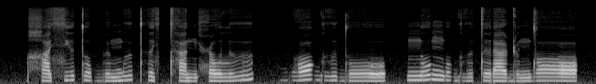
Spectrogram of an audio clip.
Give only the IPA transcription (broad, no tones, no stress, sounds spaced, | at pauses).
χ a sʲ ɘ t̪ o b ø m ɯ t̪ʰ ɘ sʲ tʰ a nʲ ħ o l ɯ | bʱ ɔ ɡʱ ɯ d̪ o | n o ŋ o ɡʱ ɯ t ɘ ɾ a ɖ ʏ n d ɔ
